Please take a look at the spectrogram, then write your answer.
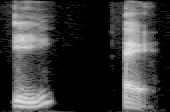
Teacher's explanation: कंठ और तालु दोनों से बोले जाने वाले वर्ण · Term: कंठ तालव्य वर्ण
